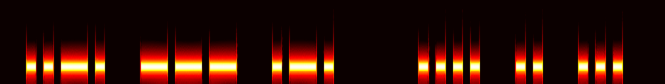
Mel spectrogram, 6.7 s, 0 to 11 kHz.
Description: Morse code, heard as a keyed tone, about 14 wpm, spaced as for 12 wpm, 700 Hz. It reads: FOR HIS
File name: Morsekurs / Witze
